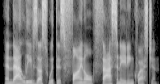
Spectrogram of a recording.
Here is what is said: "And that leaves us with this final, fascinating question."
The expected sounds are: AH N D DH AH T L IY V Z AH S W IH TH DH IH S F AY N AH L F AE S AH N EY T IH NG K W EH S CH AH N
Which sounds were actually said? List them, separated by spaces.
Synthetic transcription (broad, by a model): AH N DH AH T L IY V Z AH S W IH DH IH S F AY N L F AE S AH N EY T IH NG K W EH S CH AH N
